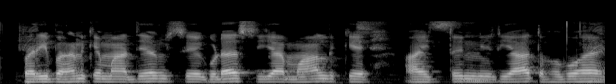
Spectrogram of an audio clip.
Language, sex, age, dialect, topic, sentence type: Magahi, male, 18-24, Southern, banking, statement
